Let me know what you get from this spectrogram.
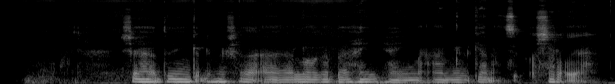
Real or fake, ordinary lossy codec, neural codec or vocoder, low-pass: fake; none; vocoder, 44.1 kHz, 128 mel bands every 256 samples, BigVGAN v2; none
